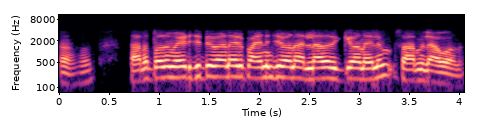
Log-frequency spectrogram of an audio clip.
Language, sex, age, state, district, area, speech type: Malayalam, male, 18-30, Kerala, Kottayam, rural, conversation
